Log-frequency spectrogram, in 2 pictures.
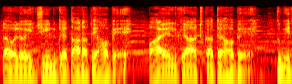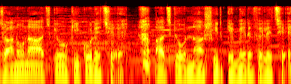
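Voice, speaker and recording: A man's voice: deep voice, little pitch movement, fairly quick, music in the background, close to an everyday voice. A man voicing a grave, authoritative village holy man in a cartoon, earnest and stern. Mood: urgent, stern. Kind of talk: Bengali cartoon voice acting.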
